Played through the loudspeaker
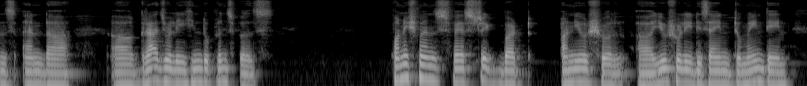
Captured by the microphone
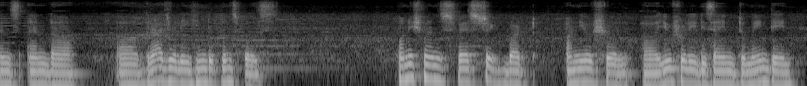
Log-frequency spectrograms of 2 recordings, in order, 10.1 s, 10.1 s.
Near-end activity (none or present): none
